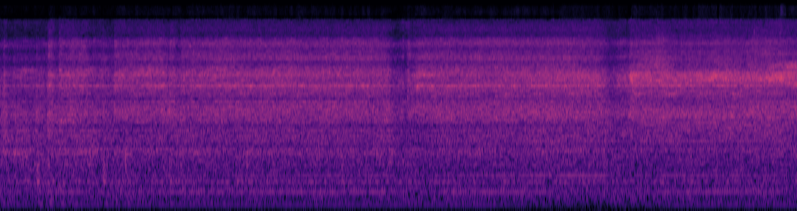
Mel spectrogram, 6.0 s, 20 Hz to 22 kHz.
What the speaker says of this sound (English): the hole I'm boring right now is 2 inches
